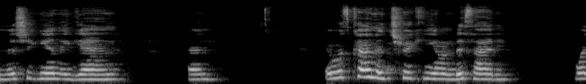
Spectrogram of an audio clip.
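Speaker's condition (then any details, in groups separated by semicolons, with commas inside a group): Cerebral palsy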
